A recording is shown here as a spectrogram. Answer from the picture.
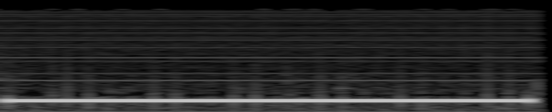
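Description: US telephone ringback tone heard over a Gmail phone call: one steady two-second ring, the sign that the dialled number is ringing and has not been answered yet.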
